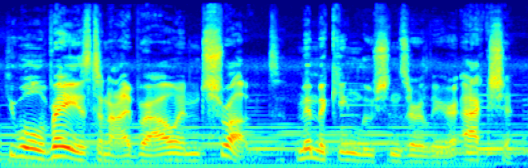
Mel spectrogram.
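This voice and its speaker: A man narrating a scripted fantasy audio drama in a measured, literary storytelling manner. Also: mid-range voice, very animated, music in the background.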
